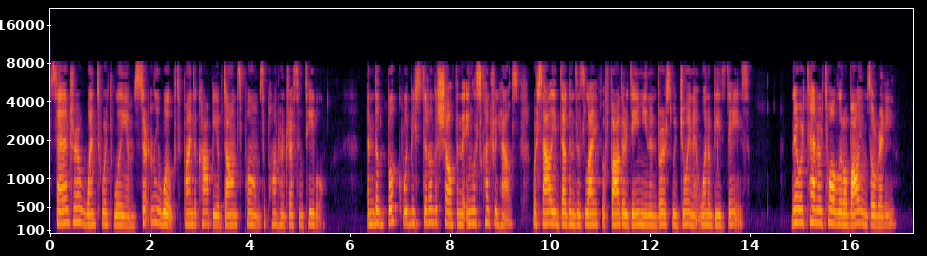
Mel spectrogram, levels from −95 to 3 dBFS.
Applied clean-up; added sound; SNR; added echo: none; none; none; none.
